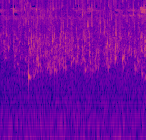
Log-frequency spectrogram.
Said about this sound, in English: Gently close your eyes and listen to the trickle of water.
